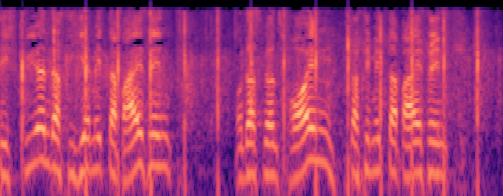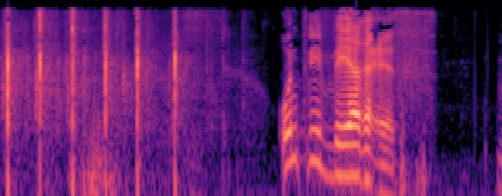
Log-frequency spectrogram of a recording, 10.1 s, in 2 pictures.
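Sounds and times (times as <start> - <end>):
speech: 0.0 - 1.8, 2.4 - 4.6, 7.9 - 9.2
rhythmic audience applause: 0.0 - 7.4.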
